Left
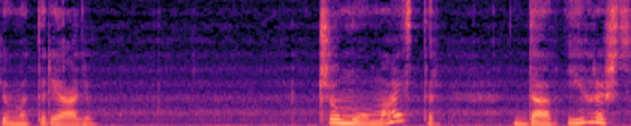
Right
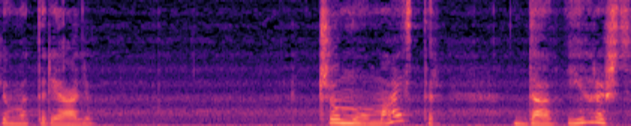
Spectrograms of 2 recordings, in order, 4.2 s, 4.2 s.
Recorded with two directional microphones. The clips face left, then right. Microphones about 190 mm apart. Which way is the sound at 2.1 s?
45° left (ahead or behind).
